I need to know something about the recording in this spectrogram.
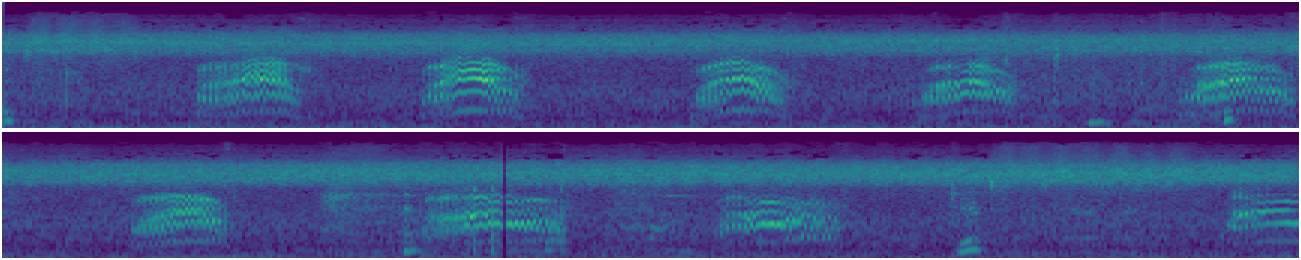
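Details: Domestic cat meowing at a tree as if trying to tell something; a steady run of clear harmonic meows, roughly one every second, with a faint hiss in the background.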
